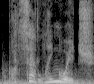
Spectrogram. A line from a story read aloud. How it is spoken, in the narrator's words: I whispered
